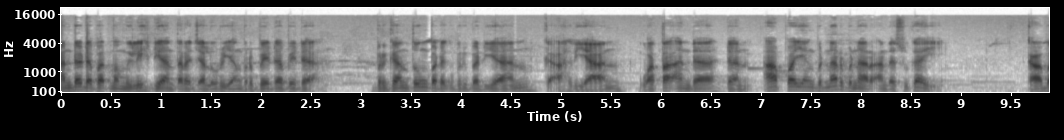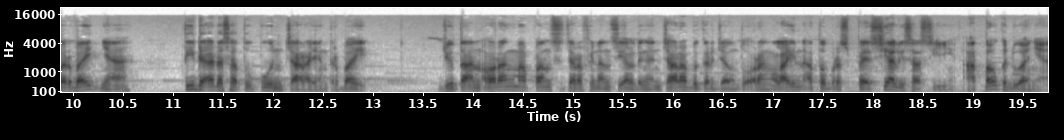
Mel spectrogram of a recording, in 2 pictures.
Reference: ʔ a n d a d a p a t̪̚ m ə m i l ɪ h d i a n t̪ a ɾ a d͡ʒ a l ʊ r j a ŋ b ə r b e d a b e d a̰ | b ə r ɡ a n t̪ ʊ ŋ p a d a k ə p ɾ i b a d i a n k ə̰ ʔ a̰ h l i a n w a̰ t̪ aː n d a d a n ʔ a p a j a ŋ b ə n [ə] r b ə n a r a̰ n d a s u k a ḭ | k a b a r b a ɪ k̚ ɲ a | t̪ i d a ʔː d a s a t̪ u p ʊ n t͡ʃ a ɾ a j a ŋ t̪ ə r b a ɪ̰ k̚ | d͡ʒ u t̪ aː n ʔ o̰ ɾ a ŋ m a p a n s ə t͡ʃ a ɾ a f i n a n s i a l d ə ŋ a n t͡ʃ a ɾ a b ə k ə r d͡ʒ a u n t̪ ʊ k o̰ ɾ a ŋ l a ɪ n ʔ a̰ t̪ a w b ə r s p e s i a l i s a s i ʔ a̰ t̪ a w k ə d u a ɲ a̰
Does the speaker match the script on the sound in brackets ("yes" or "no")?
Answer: no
